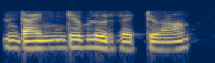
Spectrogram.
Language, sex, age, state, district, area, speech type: Malayalam, male, 18-30, Kerala, Idukki, rural, conversation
